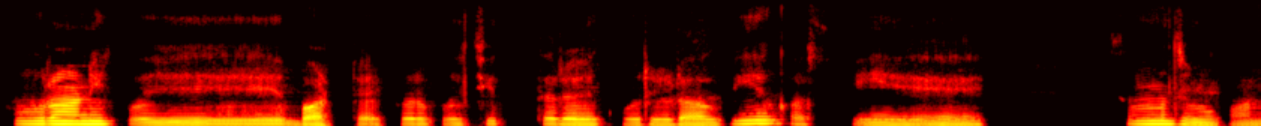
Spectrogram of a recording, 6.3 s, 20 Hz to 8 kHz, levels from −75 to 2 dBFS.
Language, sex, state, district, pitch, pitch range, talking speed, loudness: Rajasthani, female, Rajasthan, Churu, 170 Hz, 155-185 Hz, 145 wpm, -23 LUFS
